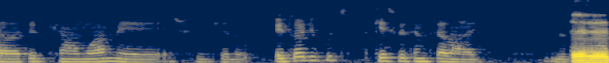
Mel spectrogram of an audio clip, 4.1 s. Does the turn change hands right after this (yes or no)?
yes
